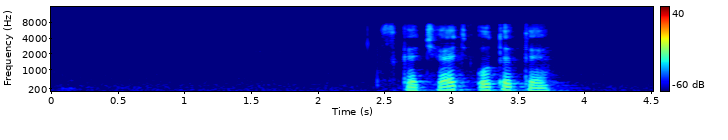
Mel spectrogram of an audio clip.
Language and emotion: Russian, neutral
